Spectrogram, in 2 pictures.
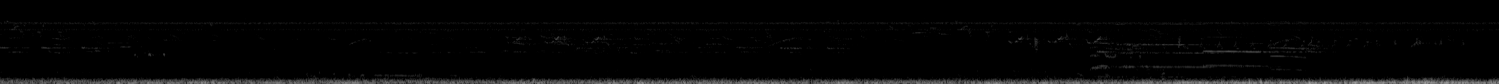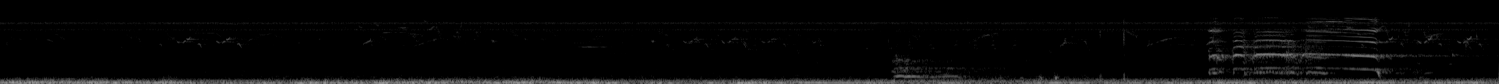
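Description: Rooster crowing: one loud crow of about two seconds near the end, with a fainter call about a third of the way in. Small birds chirp throughout over a steady high-pitched hum and a low rumble.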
